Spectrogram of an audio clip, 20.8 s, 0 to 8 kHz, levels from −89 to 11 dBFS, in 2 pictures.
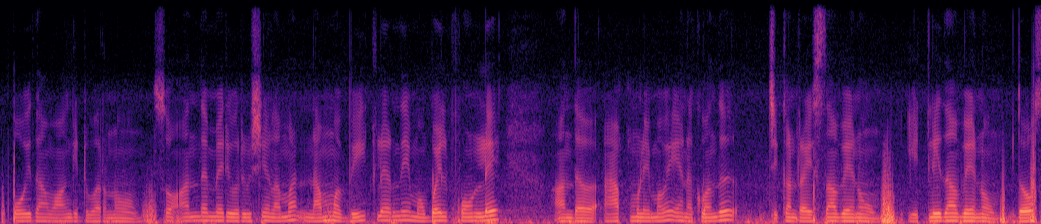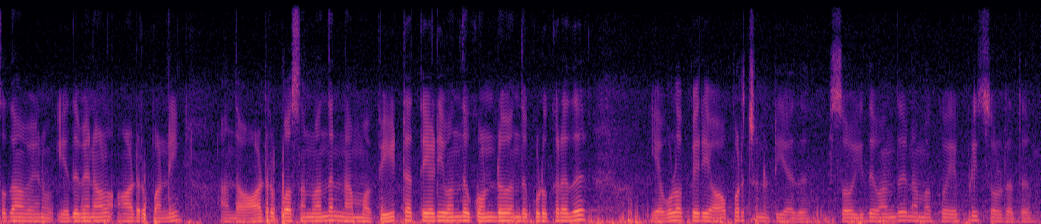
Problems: none marked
